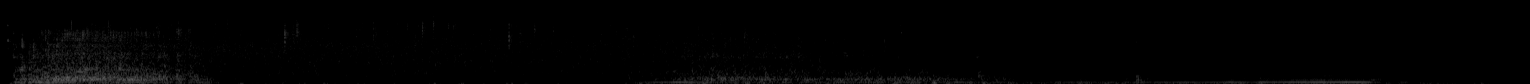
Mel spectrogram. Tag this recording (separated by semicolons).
garage; engine; garage-door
